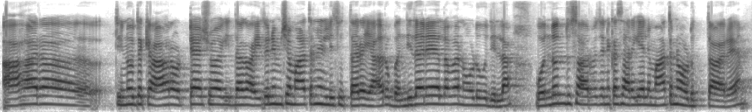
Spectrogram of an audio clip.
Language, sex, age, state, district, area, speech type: Kannada, male, 18-30, Karnataka, Shimoga, rural, spontaneous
